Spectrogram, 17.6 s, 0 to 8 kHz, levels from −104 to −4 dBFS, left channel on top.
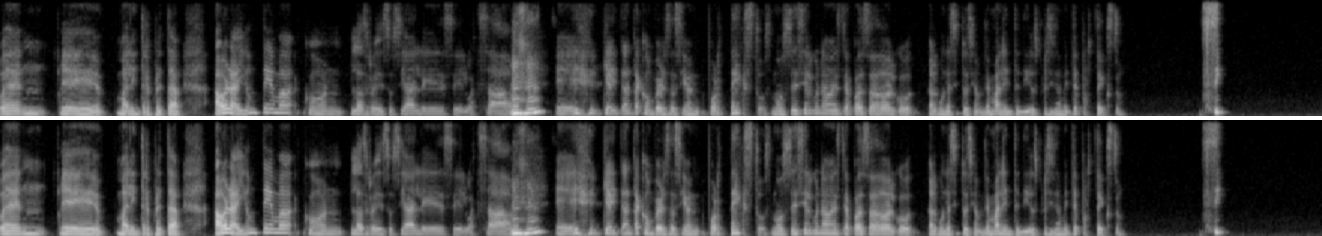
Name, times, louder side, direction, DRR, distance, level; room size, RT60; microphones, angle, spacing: voice 1, 0.0-6.8 7.4-15.0, right 3 dB, 30° right, 0.4 m, -36 dB
voice 2, 6.8-7.2 16.1-16.2, left 2 dB, 30° left, 0.4 m, -25 dB
3.2 x 2.1 x 3.6 m
head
